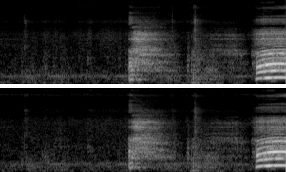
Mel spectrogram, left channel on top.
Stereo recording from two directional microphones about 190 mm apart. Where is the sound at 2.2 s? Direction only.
5° right (ahead or behind).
